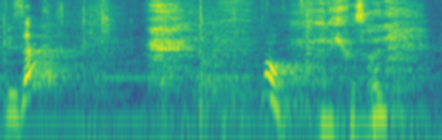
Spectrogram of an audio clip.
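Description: A young woman talks up close.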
